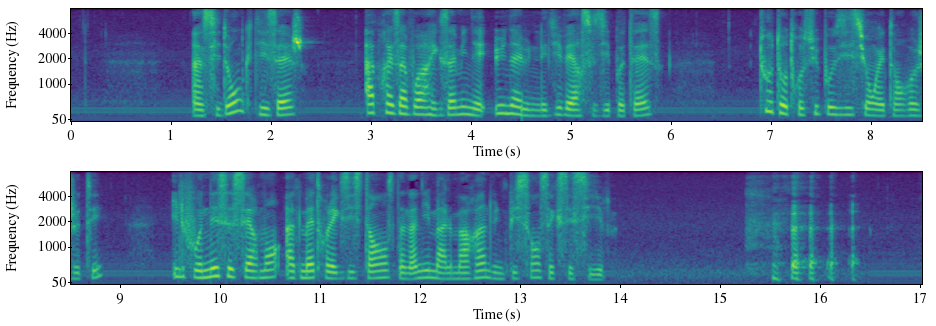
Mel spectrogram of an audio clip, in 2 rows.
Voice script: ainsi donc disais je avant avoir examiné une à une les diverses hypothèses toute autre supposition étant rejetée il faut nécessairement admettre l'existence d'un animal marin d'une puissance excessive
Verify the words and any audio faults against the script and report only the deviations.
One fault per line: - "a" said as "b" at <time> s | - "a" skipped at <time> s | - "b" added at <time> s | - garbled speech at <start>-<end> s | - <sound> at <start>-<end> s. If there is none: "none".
- "avant" said as "après" at 3.0 s
- laugh at 15.3-16.4 s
